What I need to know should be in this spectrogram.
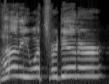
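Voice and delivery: half-hearted yell into the house. Retold or imitated. Husband calling to his wife from the front door, mock yell. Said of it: "he kinda yelled".

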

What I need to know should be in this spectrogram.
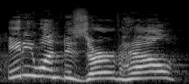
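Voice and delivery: loud, high, slow challenge to the congregation; calling out. Real, not acted. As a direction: throw the question out to the whole room. Calls out to the congregation.

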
